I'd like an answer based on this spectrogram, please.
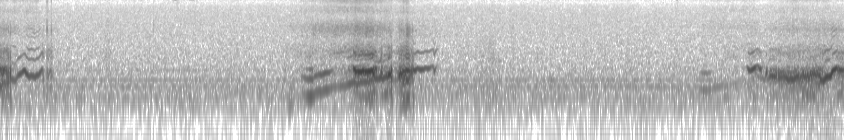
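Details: Sleeping house cat named Betty making odd snoring noises: brief squeaky, upward-sliding whines in separate bouts several seconds apart, with a crackly, breathy burst in the middle and hush between them.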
